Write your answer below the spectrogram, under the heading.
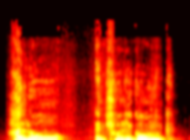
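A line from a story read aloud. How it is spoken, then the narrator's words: Called out. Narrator (German): rief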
